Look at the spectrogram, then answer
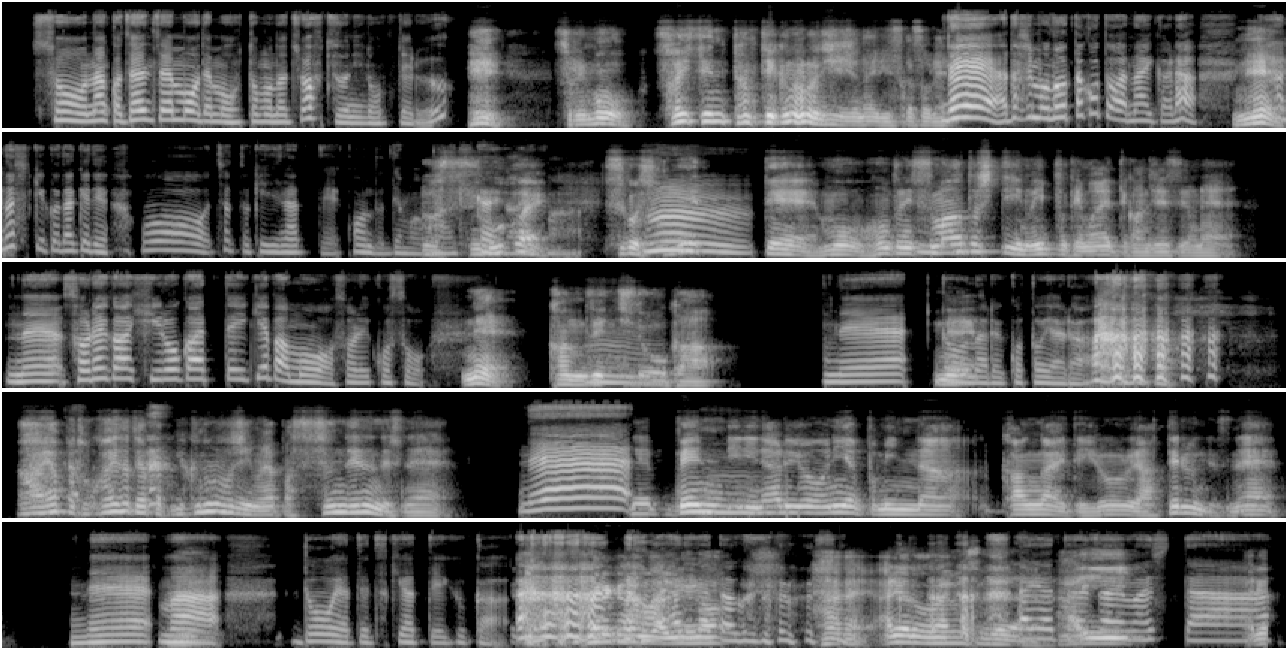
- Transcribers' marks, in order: laugh; tapping; other background noise; laugh; laughing while speaking: "どうもありがとうございます"; chuckle; chuckle
- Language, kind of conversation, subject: Japanese, unstructured, テクノロジーは私たちの生活をどのように変えたと思いますか？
